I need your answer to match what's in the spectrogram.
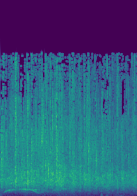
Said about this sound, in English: People here who've been online dating, can you applaud women, especially if you've been dating online? When Manoush tells stories about these kinds of experiences and messages, will you clap if they ring a bell?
